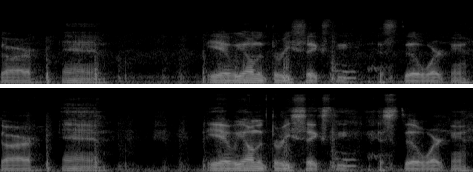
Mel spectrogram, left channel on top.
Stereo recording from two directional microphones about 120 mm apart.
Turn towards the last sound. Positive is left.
turn(degrees=-5)  # may be behind; listen again after turning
